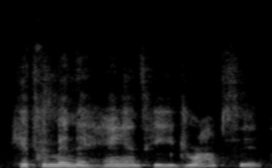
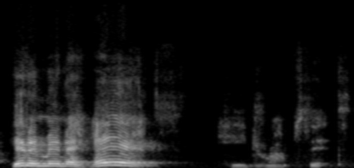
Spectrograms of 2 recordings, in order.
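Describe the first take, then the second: First: It is said at normal volume. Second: It is said louder.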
